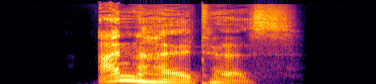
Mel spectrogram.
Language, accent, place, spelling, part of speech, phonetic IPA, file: German, Germany, Berlin, Anhaltes, noun, [ˈanˌhaltəs], De-Anhaltes.ogg
- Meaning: genitive of Anhalt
